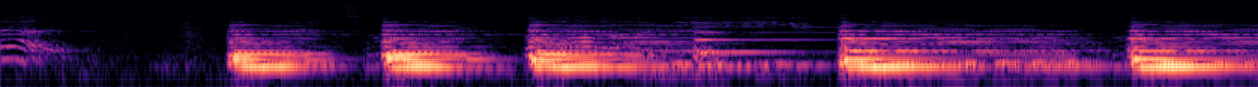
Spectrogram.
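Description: Grand piano playing a run of block chords, each struck firmly and left to ring, starting about a second in.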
